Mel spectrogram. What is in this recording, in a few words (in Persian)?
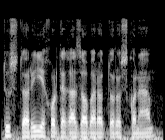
dust dari yeh khordeh, Dari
